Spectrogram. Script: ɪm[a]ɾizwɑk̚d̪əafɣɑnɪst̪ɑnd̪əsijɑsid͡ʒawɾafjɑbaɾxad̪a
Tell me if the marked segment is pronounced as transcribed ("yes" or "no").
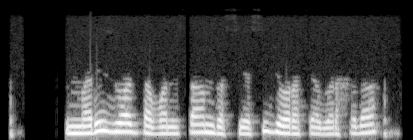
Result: yes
